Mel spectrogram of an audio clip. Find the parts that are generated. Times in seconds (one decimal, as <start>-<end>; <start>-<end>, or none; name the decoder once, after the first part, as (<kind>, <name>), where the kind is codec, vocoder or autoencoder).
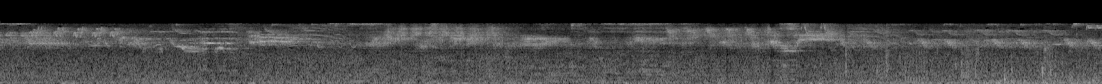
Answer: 2.0-2.6 (codec, SNAC); 3.6-8.0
